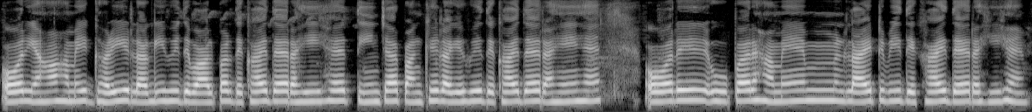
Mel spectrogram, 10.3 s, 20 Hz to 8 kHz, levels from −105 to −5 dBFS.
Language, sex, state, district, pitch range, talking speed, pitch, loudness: Hindi, female, Rajasthan, Nagaur, 215-230 Hz, 175 wpm, 225 Hz, -26 LUFS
